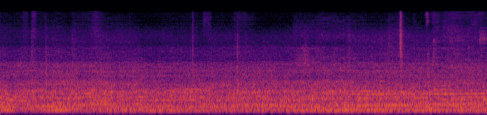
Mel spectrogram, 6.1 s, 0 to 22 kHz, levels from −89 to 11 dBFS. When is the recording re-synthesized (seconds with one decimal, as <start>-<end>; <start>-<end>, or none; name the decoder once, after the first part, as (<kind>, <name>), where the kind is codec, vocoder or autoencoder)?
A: 0.0-5.1 (codec, SNAC)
